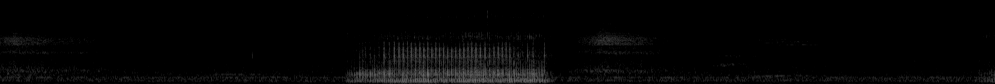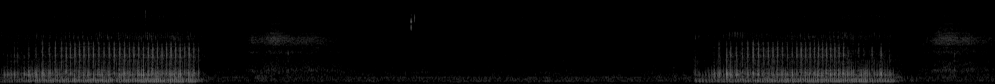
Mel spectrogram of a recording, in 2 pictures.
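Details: Juanito, a 9-year-old British Bulldog, snores while sleeping indoors: three long rasping inhalations, each about two seconds, recurring every six to seven seconds, with softer wheezy exhales between them.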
